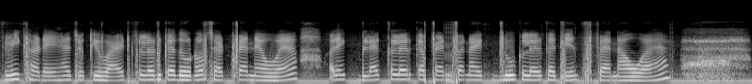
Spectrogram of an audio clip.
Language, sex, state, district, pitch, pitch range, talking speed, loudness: Hindi, female, Uttar Pradesh, Varanasi, 205 Hz, 195-215 Hz, 225 wpm, -14 LUFS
